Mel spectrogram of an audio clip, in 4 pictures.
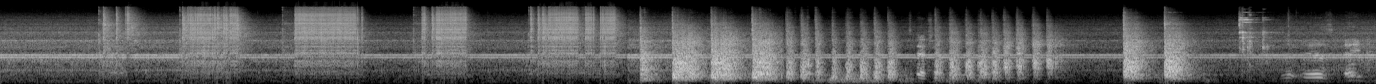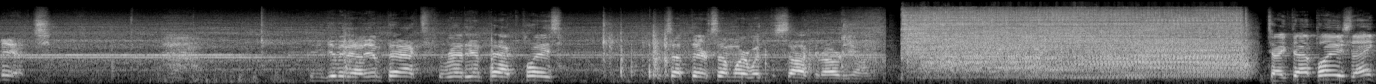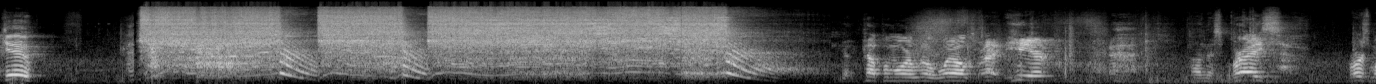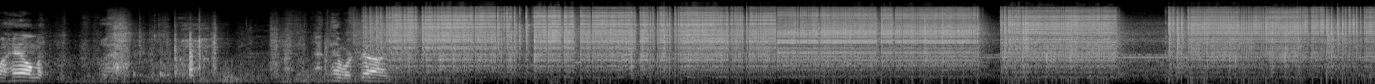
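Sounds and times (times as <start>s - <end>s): arc welder crackling hiss: 0.9s - 6.3s, 12.0s - 26.4s, 44.6s - 55.0s
impact wrench running: 1.0s - 26.4s, 28.8s - 35.9s, 44.6s - 55.0s.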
